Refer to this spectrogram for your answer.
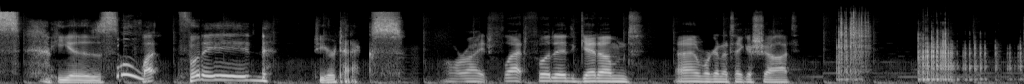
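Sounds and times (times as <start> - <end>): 
speech: 0.4 - 8.1
dice clattering across a hard tabletop: 8.4 - 10.2.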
